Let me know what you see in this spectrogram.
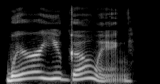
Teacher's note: Rise on where and fall on going. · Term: falling intonation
